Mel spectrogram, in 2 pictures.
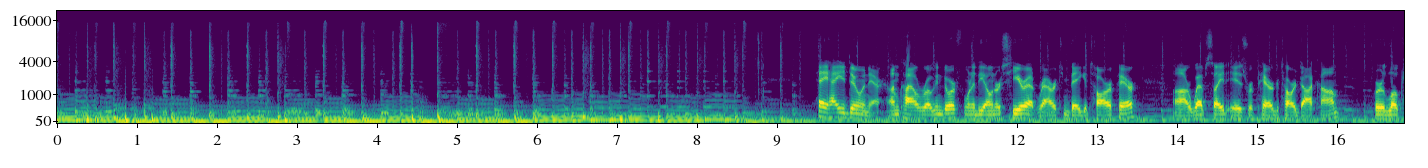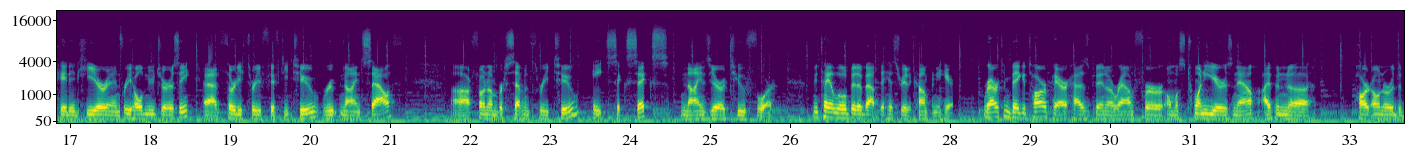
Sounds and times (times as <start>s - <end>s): Music: 0.0s - 33.6s
Speech: 9.5s - 21.1s, 21.8s - 33.6s.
